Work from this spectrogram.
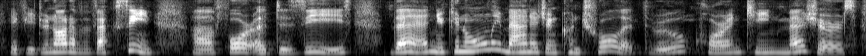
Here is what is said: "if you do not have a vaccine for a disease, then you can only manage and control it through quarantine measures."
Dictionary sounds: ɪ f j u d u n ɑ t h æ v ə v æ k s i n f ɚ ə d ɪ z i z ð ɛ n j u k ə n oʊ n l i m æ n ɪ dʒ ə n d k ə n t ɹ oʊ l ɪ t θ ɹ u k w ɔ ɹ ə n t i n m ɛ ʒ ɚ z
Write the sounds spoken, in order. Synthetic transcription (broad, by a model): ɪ f j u d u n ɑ t h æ v ə v æ k s i n f ɚ ə d ɪ z i z ð ɛ n j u k ə n oʊ n l i m æ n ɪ dʒ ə n k ə n t ɹ oʊ l ɪ t θ ɹ u k w ɔ ɹ ə n t i n m ɛ ʒ ɚ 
